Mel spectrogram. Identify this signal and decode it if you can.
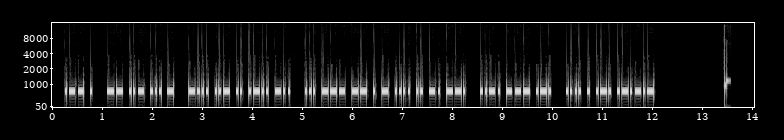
Morse code, heard as a keyed tone, about 28 wpm, 700 Hz. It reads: WE MUST BUILD SOMETHING FOR HER.
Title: Sentences from Top 1000 Words - Review Part 1 - 28wpm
